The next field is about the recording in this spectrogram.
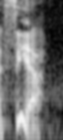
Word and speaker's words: Szia: So what is it? See ya? – See ya, yeah. – Do you have to say that with a chandelier on your head? – No, I don't think so. It's spelled S-Z-I-A, by the way.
